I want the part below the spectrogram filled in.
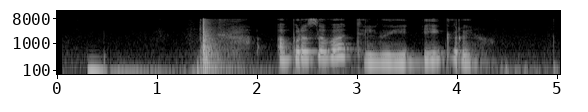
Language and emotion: Russian, sad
